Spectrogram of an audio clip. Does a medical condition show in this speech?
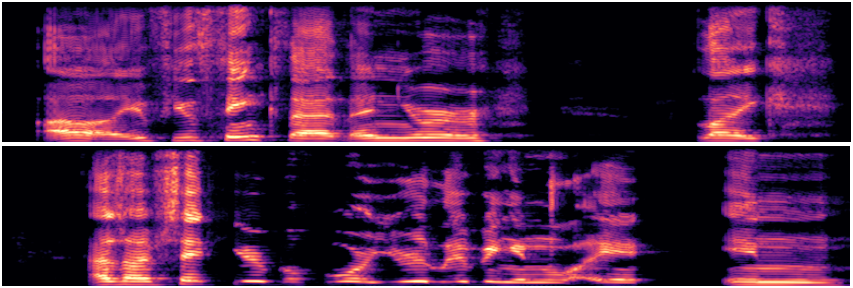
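Yes: cerebral palsy, mixed, mild.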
